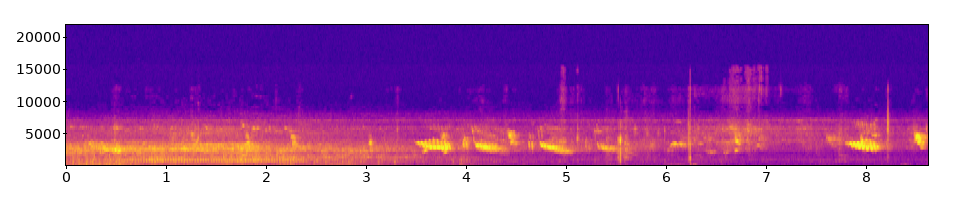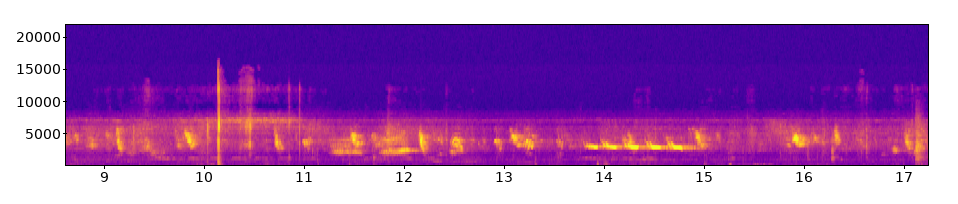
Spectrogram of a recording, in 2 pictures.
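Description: Small birds chirping repeatedly in short high calls, with a brief rapid trill near the end. In the first few seconds a broad rushing noise with a low hum is louder than the birds, then fades.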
